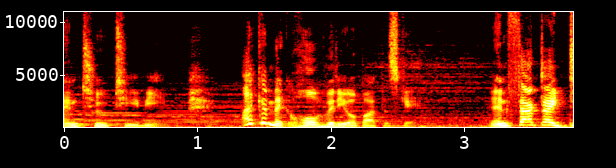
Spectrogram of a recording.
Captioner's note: sigh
